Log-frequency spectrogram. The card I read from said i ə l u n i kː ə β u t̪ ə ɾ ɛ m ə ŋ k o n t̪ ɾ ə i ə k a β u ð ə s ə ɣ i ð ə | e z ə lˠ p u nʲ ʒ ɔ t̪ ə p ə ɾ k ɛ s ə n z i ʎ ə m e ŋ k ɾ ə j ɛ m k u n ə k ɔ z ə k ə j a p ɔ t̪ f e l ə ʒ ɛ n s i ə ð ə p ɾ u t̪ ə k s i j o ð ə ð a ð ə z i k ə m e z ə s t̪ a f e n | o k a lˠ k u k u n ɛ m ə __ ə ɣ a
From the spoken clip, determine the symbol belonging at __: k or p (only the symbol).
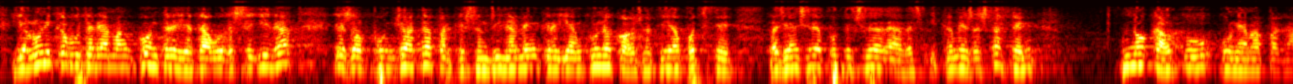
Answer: p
